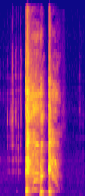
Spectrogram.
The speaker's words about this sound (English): That is just a regular cough, just to clarify. Yeah. That wasn't, we're fine. That wasn't dry. We're all fine. We're all good. That was not dry. It was just normal.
